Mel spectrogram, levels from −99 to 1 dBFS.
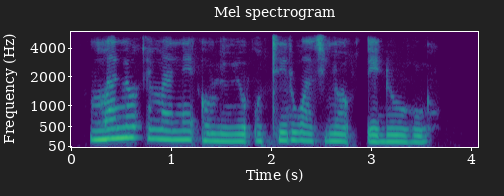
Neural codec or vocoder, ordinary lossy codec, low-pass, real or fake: codec, 44.1 kHz, 2.6 kbps, SNAC; none; 5.4 kHz; fake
